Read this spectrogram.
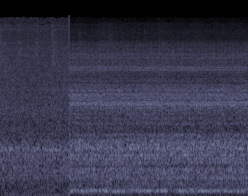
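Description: A wood lathe motor starts up and hums as it runs.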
